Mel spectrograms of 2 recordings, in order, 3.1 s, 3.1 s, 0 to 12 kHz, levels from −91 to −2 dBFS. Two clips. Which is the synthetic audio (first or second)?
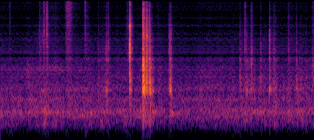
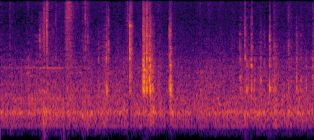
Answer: first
